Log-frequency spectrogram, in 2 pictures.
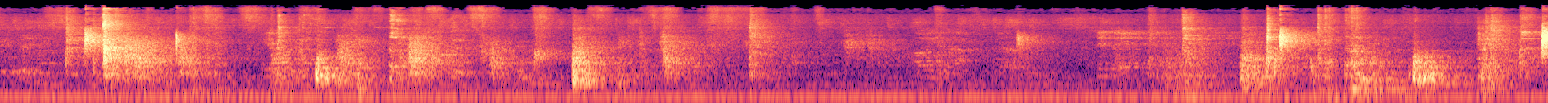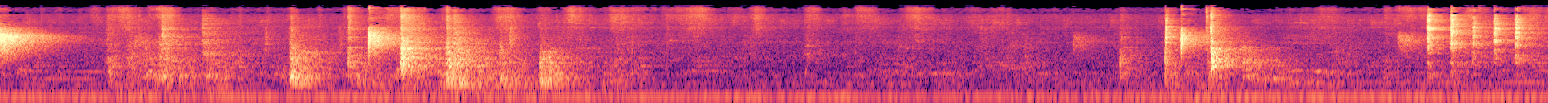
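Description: Pool balls being struck and clicking together in a large hard-walled hall: a scatter of sharp clicks and knocks, with voices in the background and a steady hum beneath.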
